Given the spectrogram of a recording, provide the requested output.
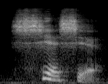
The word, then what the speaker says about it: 谢谢: The second 谢 softens into a neutral tone, so it comes out light and quick. 谢谢. You'll hear this constantly from native speakers. The first syllable carries the weight. The second one floats.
